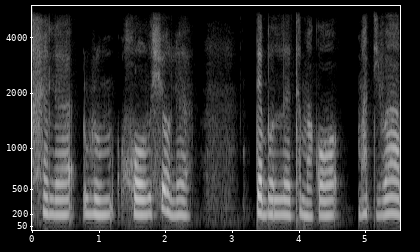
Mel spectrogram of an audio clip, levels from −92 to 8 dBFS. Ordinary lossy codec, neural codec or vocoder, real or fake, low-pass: AAC, 48 kbps; vocoder, 44.1 kHz, 128 mel bands, Pupu-Vocoder; fake; 5.4 kHz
